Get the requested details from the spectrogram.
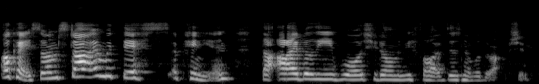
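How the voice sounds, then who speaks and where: A woman teacher explains a writing task in a loose, chatty way, full of ums and quick restarts. Her voice sits a little high, and the recording sounds muffled and lo-fi. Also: bright, forceful tone. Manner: chatty, quick, self-correcting, pauses with ums. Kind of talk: recorded classroom lesson. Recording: dull lo-fi sound.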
